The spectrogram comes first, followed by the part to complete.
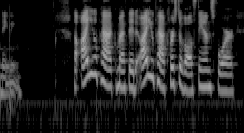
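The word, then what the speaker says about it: IUPAC: pack which is clearly it's an abbreviation but we pronounce it like a word I you pack and then the other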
